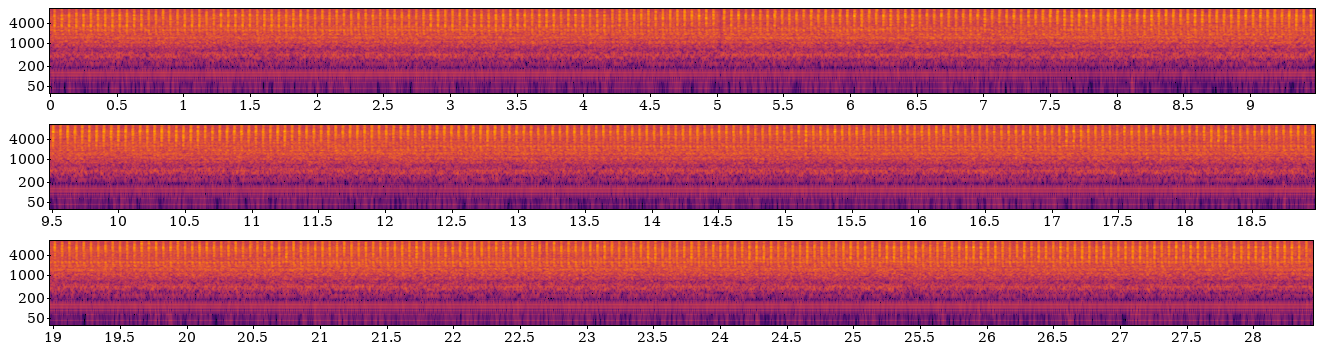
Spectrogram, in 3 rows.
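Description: An 8mm film projector running: the steady whir of its motor and film mechanism, unchanged throughout.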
